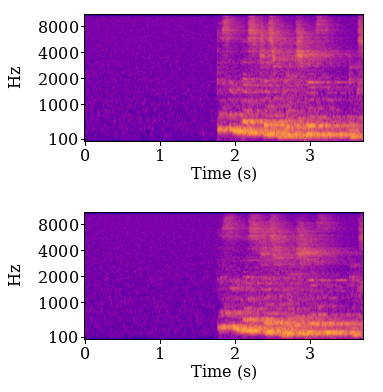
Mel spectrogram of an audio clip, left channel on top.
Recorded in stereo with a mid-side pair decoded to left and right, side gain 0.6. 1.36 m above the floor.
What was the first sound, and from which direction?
A woman speaking, 50° left.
